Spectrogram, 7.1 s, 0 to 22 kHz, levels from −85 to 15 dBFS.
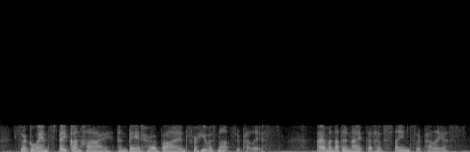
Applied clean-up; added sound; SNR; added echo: none; none; none; none.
